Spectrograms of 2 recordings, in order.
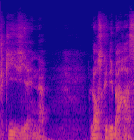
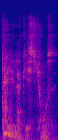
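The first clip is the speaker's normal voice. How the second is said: whispering; 8 semitones higher, 7 dB quieter, much faster than usual. Acted. Theatrical soliloquy, whispered opening.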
